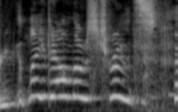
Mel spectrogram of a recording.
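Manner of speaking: slow, high, drawn-out proclamation; dramatic cheer. Retold or imitated. Host reading her notes aloud to cohost, slow high mock proclamation. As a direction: savor each word like a battle cry. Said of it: "And my notes here".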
